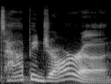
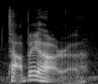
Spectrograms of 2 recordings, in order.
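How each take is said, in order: First: The name is pronounced the Southern US way. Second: The name is pronounced the Spanish way. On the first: It is how commenters insist it is said. "if you're very southern" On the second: It follows the scientific pronunciation. "It's a South American discovery named by people who spoke Spanish"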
